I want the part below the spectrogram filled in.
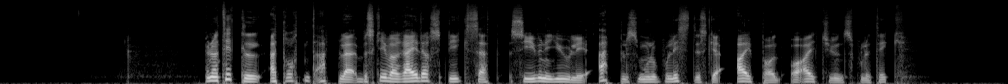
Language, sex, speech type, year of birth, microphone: Norwegian, male, read, 1988, Sennheiser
